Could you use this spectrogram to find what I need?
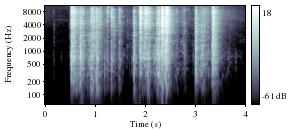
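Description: Metal cutlery clinks and rattles as someone searches for a spoon in a kitchen while cooking curry. Bright jangling bursts repeat in several irregular clusters with brief pauses between them, and no talking.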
